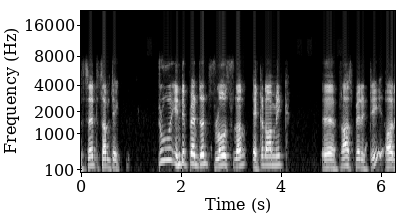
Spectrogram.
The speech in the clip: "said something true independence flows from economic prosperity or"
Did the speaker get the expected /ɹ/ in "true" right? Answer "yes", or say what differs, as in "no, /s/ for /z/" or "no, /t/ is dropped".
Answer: no, /ɹ/ is dropped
